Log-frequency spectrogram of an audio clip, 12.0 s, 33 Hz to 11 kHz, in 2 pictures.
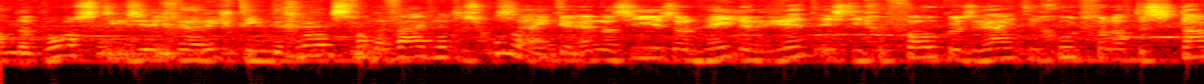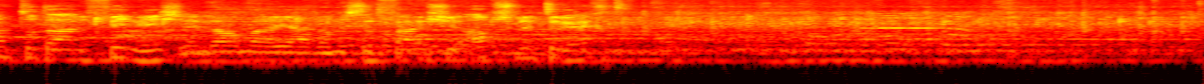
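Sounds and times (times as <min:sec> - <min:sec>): television sports broadcast: 0:00.0 - 0:12.0.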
